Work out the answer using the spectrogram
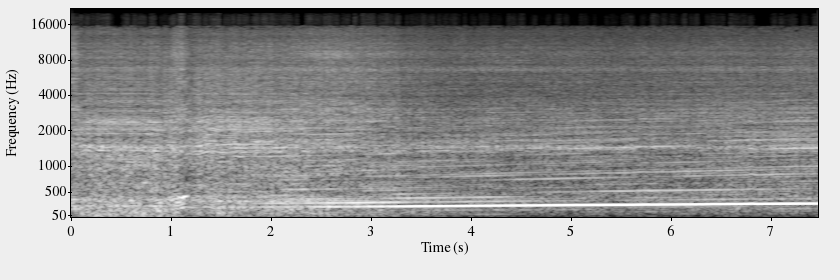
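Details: BMW 130i, 160,000 km, engine warmed 40 minutes, mic in engine bay on the Autobahn: a light fast ticking rattle under falling revs after accelerating to 6500 rpm and lifting off. It is absent at standstill idle. New solenoid valves, new 0W-40 oil, DISA about 50,000 km old; valvetrain worth checking.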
